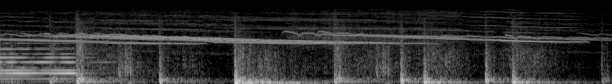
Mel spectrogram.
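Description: Fireworks sound effect: several long whistles that slowly fall in pitch, with a string of sharp bangs and pops, the loudest about two seconds in.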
